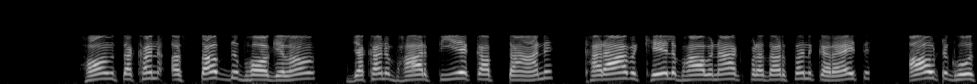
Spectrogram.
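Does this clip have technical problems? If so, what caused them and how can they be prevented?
No, nothing in this speech recording stood out as a problem on listening, so there is nothing here that needs preventing.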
